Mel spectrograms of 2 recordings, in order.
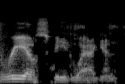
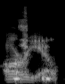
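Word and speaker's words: REO Speedwagon: would pronounce it Aros I pronounce it Rio Speedwagon not Ario okay Paula Paula so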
